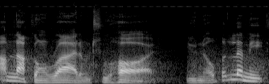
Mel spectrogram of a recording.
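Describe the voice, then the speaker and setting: This man speaks at a fairly quick pace, his pitch swinging very widely. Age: 60s. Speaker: author and former prisoner. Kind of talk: interview.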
